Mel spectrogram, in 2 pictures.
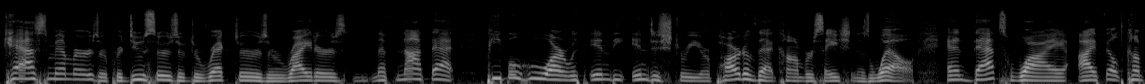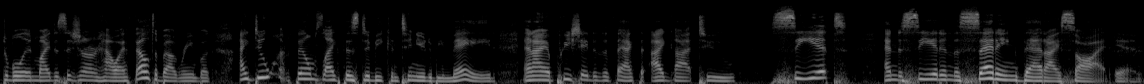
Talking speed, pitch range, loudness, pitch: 195 wpm, 165-220 Hz, -34 LUFS, 190 Hz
